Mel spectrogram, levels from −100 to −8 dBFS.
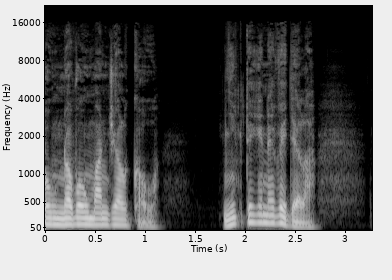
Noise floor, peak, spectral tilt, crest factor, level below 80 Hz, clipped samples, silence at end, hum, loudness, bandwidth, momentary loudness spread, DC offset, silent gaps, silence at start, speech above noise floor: -79 dBFS; -10 dBFS; -8 dB/octave; 20 dB; -50 dBFS; under 0.1%; 0.6 s; none; -30 LUFS; 14.5 kHz; 18 LU; under 0.1%; none; 0 s; 50 dB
